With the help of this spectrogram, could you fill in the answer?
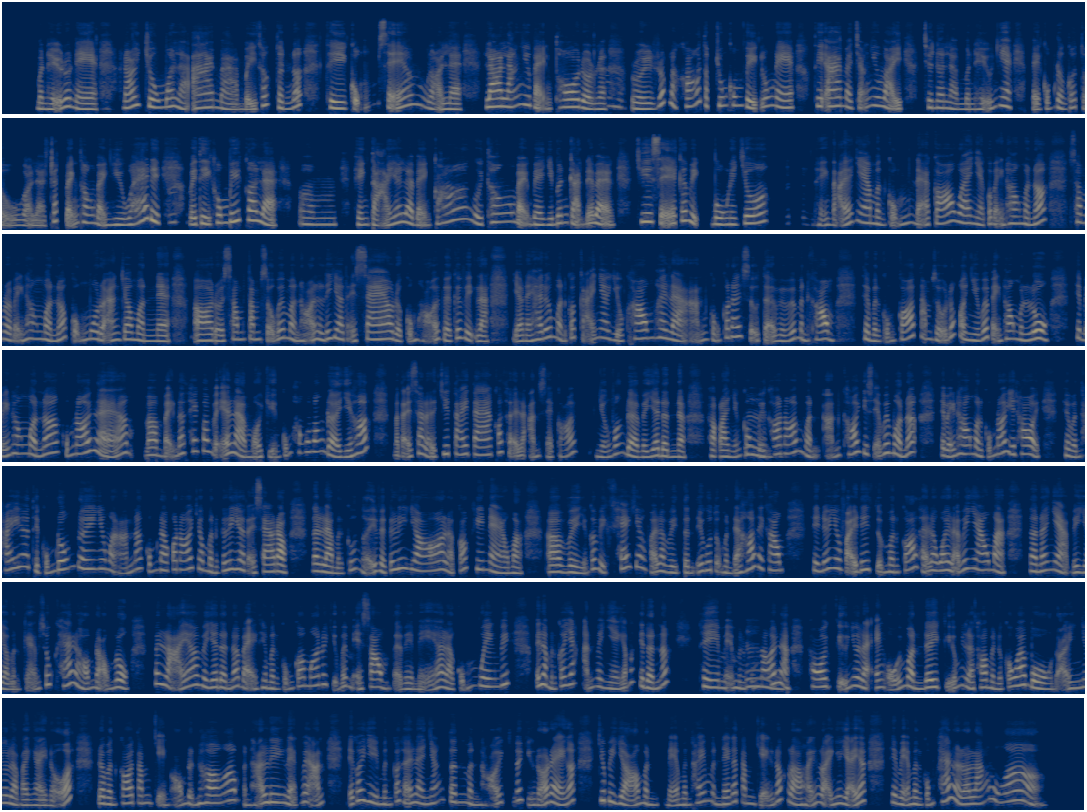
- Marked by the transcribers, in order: tapping; other background noise
- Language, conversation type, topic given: Vietnamese, advice, Bạn đang cảm thấy thế nào sau một cuộc chia tay đột ngột mà bạn chưa kịp chuẩn bị?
